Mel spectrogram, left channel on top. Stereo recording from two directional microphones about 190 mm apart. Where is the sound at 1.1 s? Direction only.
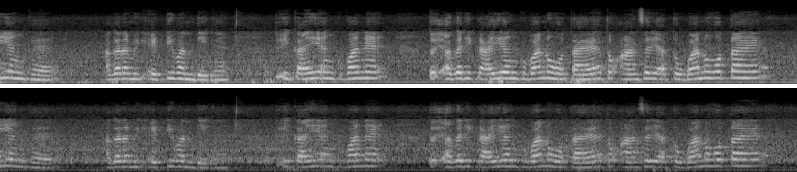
40° left (ahead or behind).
